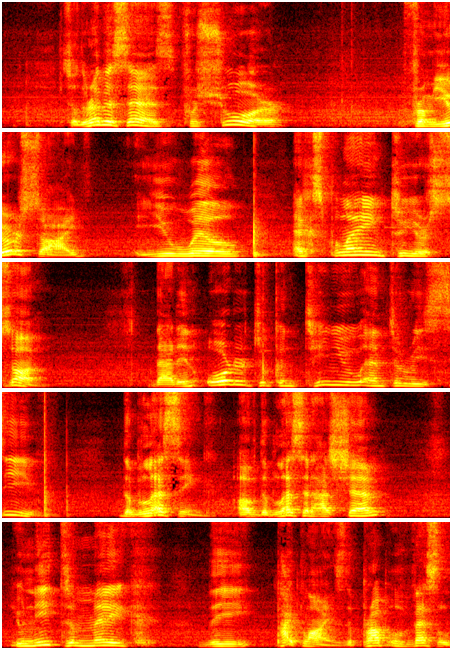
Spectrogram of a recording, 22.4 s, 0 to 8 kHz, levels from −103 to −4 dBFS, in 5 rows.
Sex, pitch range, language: male, 135-200 Hz, English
